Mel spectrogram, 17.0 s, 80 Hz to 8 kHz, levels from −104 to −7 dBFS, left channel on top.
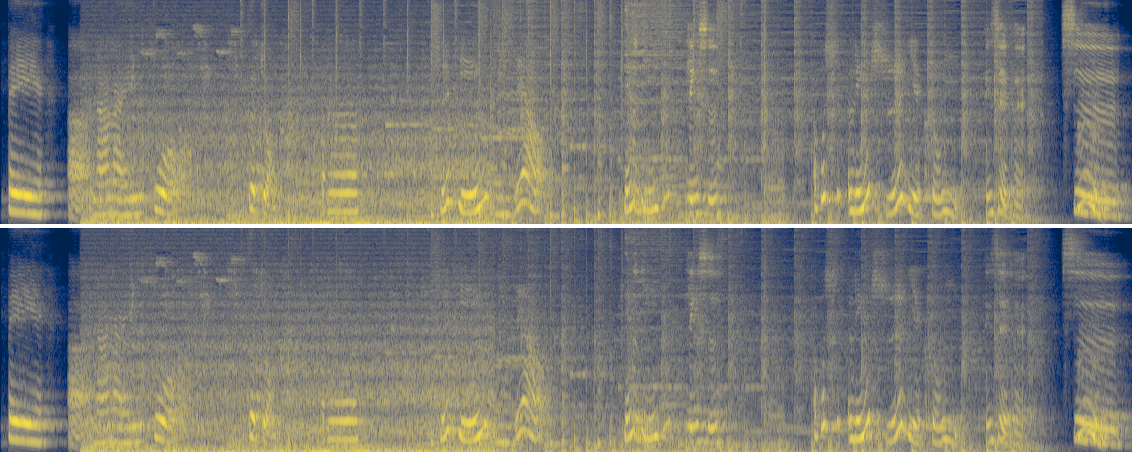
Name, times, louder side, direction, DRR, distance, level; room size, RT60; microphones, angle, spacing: voice 1, 0.1-0.7 1.0-2.9 3.7-4.2 4.8-5.4 6.4-8.3 9.3-10.0 12.2-14.4 16.1-16.6, left 1 dB, 30° left, 5 dB, 1.1 m, -21 dB
sound 1, 1.2-7.4, equal, ahead, 2.2 m, -20 dB
sound 2, 3.4-11.8, left 3 dB, 85° left, 0.7 m, -31 dB
sound 3, 7.5-15.6, left 1 dB, 70° left, 2.6 m, -29 dB
voice 2, 10.3-10.8 14.8-15.4 15.9-16.8, left 1 dB, 50° left, 5 dB, 2.5 m, -24 dB
22.5 x 20.0 x 6.9 m, 0.85 s
head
